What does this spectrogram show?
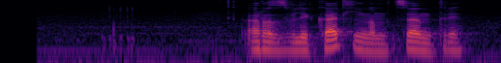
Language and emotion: Russian, neutral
